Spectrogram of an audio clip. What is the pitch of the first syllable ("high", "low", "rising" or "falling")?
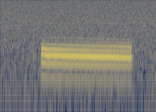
low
